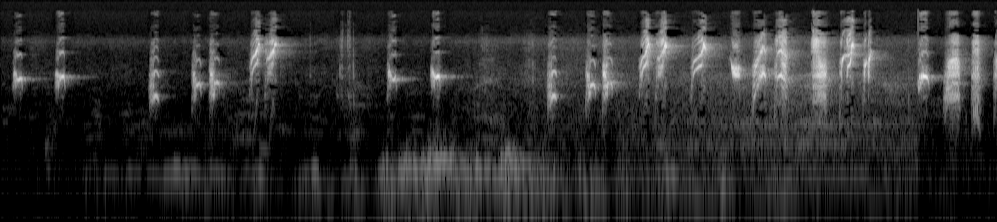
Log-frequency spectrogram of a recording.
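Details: Long-tailed shrike of East Java, a loud singer used to get other birds singing: clear whistled chips at first, then a dense run of varied scratchy and mimic-like notes, with low rumbling noise in the middle.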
